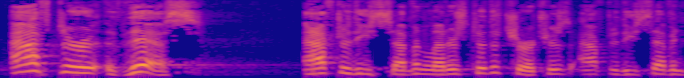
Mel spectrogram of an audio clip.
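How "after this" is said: slow, raised, louder proclamation; emphatic scripture reading. A narrator's reading. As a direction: draw out the opening words. Preacher begins reading the verse.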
